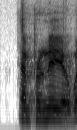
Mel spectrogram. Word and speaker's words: Tempranillo: I always say Tempranillo. But how do you pronounce it? – Tempranillo. When it's two Tempranillo. L's, yes. It's pronounced like a Y.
